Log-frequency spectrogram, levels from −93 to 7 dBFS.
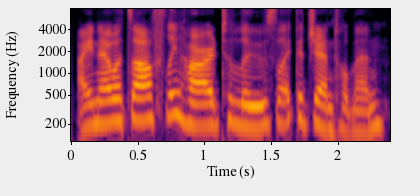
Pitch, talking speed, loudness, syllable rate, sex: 200 Hz, 250 wpm, -19 LUFS, 6.1 syllables/s, female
